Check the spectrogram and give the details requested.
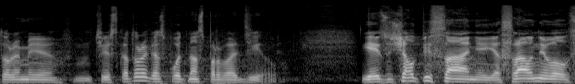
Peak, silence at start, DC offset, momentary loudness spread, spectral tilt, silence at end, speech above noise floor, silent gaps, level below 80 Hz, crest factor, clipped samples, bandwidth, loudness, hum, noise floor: -2 dBFS; 0 s; under 0.1%; 13 LU; -4.5 dB/octave; 0 s; 25 dB; none; -52 dBFS; 20 dB; under 0.1%; 17 kHz; -22 LUFS; none; -47 dBFS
